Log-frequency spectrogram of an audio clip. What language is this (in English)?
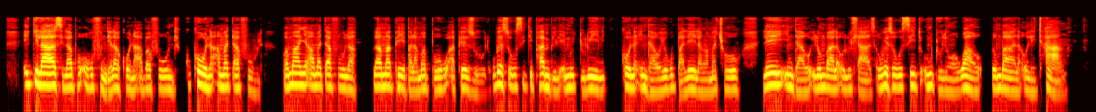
North Ndebele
